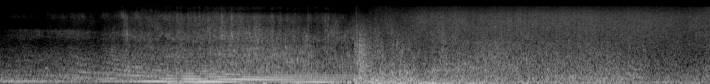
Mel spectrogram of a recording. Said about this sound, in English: Oh, and enjoy the emergency landing.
